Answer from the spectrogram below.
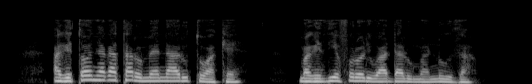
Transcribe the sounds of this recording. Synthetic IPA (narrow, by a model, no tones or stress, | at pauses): aɣetɔɲaɣataɾomɛnaɾutoakɛ | maɣeðiefoɾoɾiwadaɾumanuða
